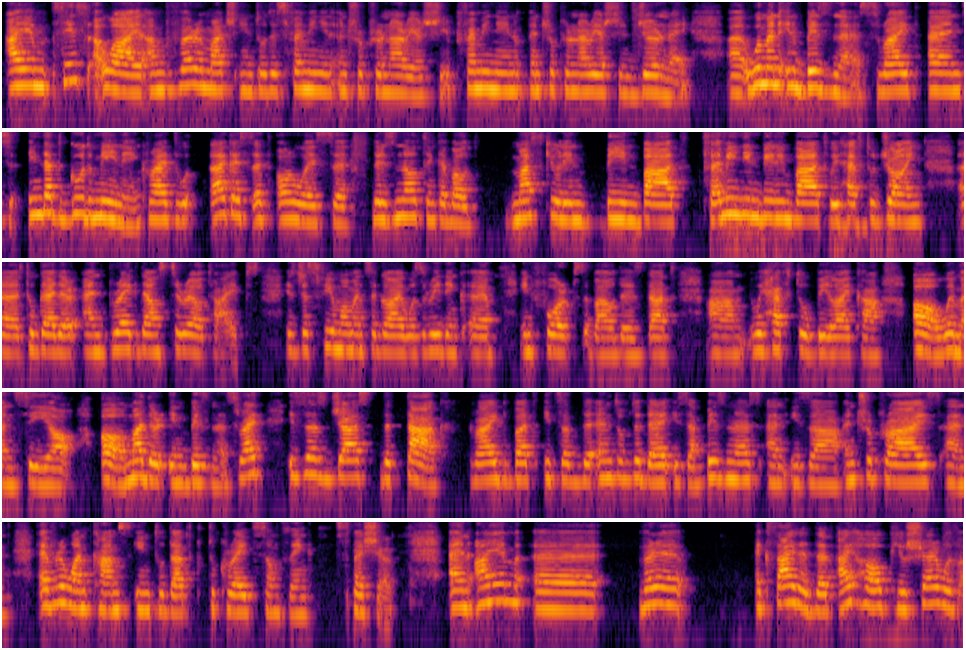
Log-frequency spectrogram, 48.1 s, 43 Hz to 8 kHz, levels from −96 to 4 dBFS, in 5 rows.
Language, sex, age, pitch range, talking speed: English, female, 30-49, 195-230 Hz, 150 wpm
